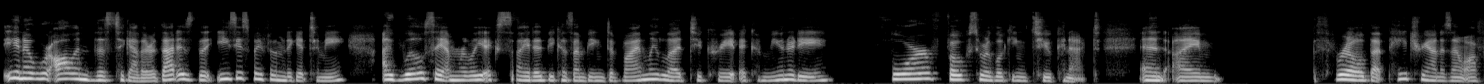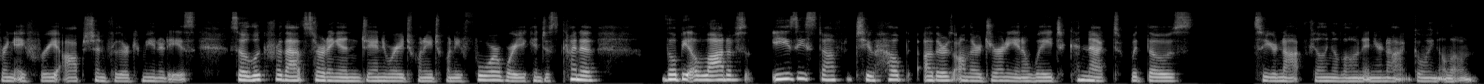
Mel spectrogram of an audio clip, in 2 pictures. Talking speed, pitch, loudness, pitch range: 200 wpm, 190 Hz, -20 LUFS, 165-220 Hz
